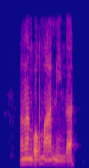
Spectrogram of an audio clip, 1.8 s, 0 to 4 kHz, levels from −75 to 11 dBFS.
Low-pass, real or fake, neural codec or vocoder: 3.6 kHz; fake; codec, 16 kHz in and 24 kHz out, 2.2 kbps, FireRedTTS-2 codec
